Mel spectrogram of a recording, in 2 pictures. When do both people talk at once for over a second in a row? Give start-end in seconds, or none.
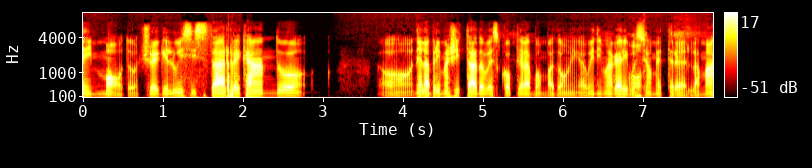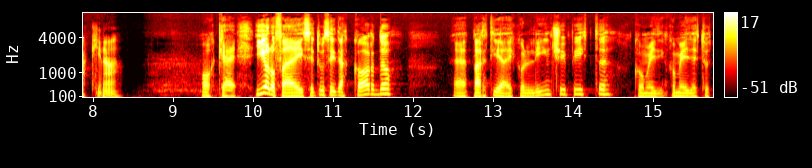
none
